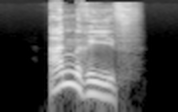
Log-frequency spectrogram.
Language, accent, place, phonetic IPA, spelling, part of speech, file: German, Germany, Berlin, [ˈanˌʁiːf], anrief, verb, De-anrief.ogg
- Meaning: first/third-person singular dependent preterite of anrufen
